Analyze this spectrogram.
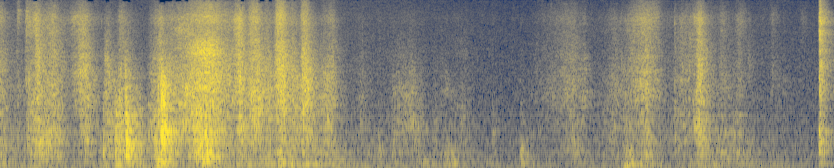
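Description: Wallpaper rustles and crinkles as it is handled on a table.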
